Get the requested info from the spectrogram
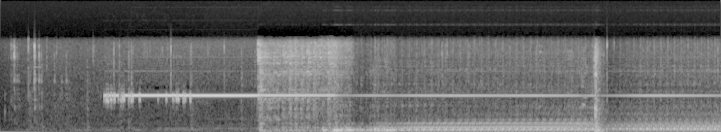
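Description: A car engine is cranked by the starter for about a second and catches, then settles into a rhythmic idle. A steady high-pitched warning tone sounds from early on and continues over the idle, and there is one sharp click near the end.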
